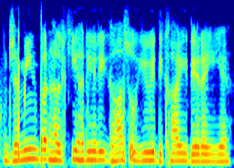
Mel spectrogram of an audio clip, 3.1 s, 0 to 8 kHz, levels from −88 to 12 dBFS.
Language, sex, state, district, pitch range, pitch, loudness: Hindi, male, Jharkhand, Ranchi, 135-155 Hz, 145 Hz, -13 LUFS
